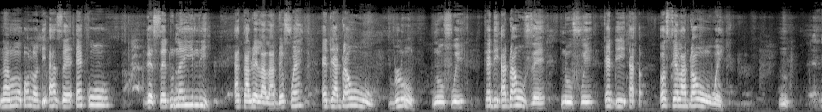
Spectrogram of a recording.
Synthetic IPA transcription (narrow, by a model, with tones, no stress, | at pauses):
nã˨mõ˦ʔɔ˦lɔ˨ɖɪ˨ʔa˦zɛ˨ɛ˦ko˦ | ɣɛ˨sɛ˨ɖu˦nɛ̃˦ji˦li˦ | a˨t̪a˨lo˦ɛ˨la˨la˨ɖo˨ɛ˨fu˦ɛ˦ | ɛ˦ɖɪ˦a˨do˦a˦wo˦wo˨ | blo˦˨ | no˨fu˨e˦ | kɛ˦ɖɪ˦ʔa˨ɖo˦a˦wo˦vɛ˨ | no˨fu˨e˦kɛ˦ɖɪ˦˨ | ɔ˦si˦ɛ˦la˦do˦a˦wo˦wwɛ˨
